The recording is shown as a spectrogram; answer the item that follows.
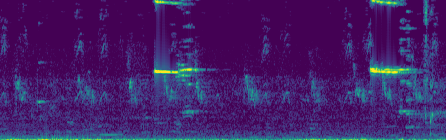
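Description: Birds chirping, with short high calls about a second and a half in and again near the end, over a steady low rumble.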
